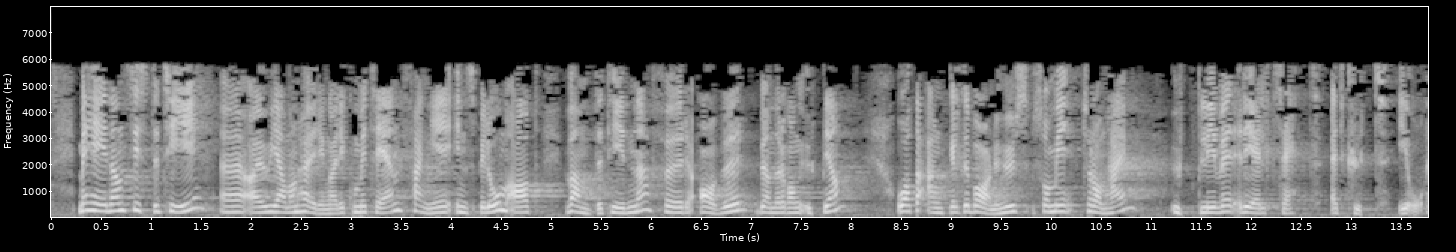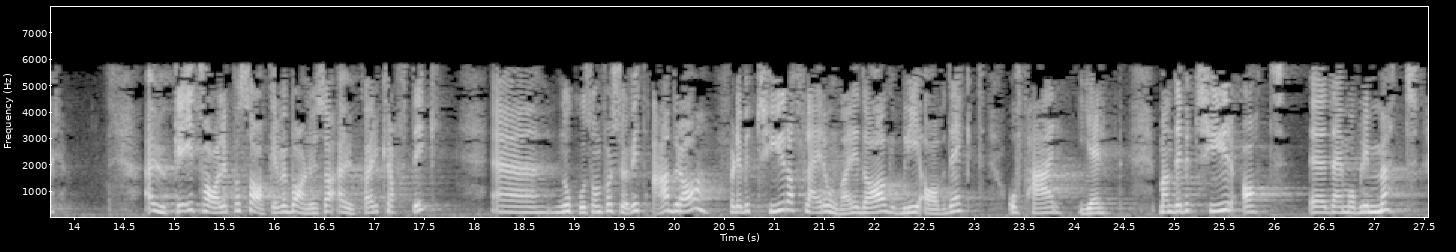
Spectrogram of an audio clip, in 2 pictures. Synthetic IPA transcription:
mɛhɛɪd̪ɛnsɪst̪ət̪ʰiːæ̰ɾjʊjɛnːɔmɦœʏɾɪŋɑɾɪkʰʊmɪt̪ʰeːənfæŋːəʔɪnspɪləɔmɑt̪ʋɛnt̪ət̪ʰiːd̪ənəfɔɾɑːʋøːɾbəjœnəɾɡɑŋ̰ːʔʊpːɪjɛnː | ʔɔɑt̪̚d̪ɛʔɛŋkəlt̪əbɑːɳəhʉːssɔmɪt̪ʰɾɔnɦæɪmʔɔpːleːʋəɾɾɛɛlt̪sɛt̪ːɛt̪kʰʉt̪ːɪʔo̰ːɾ | ʔɑʉkəɪt̪ʰɑːləɾpʰɔsɑːkəɾʋɛbɑːɳəhʉːsɑʔɑʉkɑɾkʰɾɑft̪ɪɡ | nuːkʊsɔmfɔʂoːʋɪt̪ʰæɾbɾɑːfɔɖɛbət̪ʰyːɾɑt̪flæɪɾəʊŋːɑɾɪd̪ɑːɡblɪɾʔɑːʋd̪ɛkt̪ʔɔfæːɾjɛlpmɛnd̪ɛbət̪ʰyːɾɑt̪ | d̪æɪmɔbliːmœt̪ː

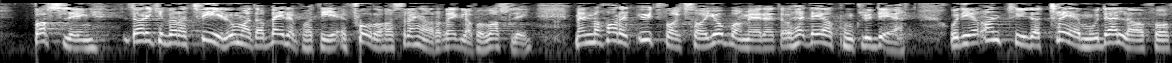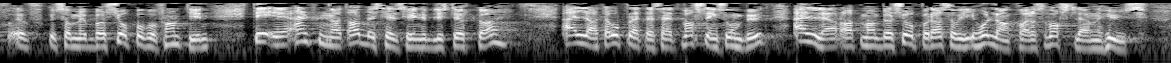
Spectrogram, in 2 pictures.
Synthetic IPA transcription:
ʋɑɾslɪŋlɑːhɑɾɪçːəʋæːɾɑt̪ʰʋiːlʊmɑt̪ɑɾbæɪd̪əɾpʰɑʈ̪ʰiːəʔæfɔɾɔhɑːst̪ɾɛŋːɑɾəɾeːɡlɑ̰ɾfɔɾʋɑʂlɪ̰ŋmɛnmɛɦɑɾɛt̪ʉːt̪ʰʋɑlɡksɔmhɑɾjɔbːɑmɛd̪ɛt̪ːəɔhæd̪æɪhæɾkʰʊŋklʉd̪eːɾt̪ɔd̪ɛhɑɾɑnt̪ʰyːd̪ɑt̪ʰːɾeːmʊd̪ɛlːəɾfɔ | sɔmːɛbøːɾʂoːpɔpɔfɾɑmt̪iːd̪n̩d̪̥ɛæɾʔɛnt̪n̩ɑt̪ɑɾbæɪst̪ʰɪlsyːnəblist̪ʏɾkɑ | ʔɛlːəɾɑt̪̚d̪ɛʊpɾɛt̪ːəsæɪɛt̪ʋɑslɪŋsɔmbʉːd̪ɛlːəɾɑ̰t̪mɑnbøːɾʂoːpɔd̪ɛsɔʋɪɦɔlːɑn̚kʰɑlːəsʋɑsləɾnəhʉːs

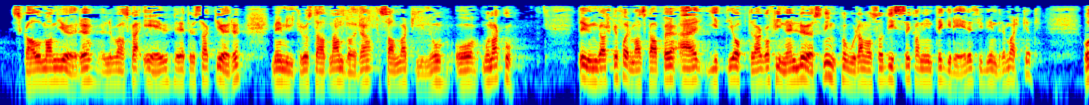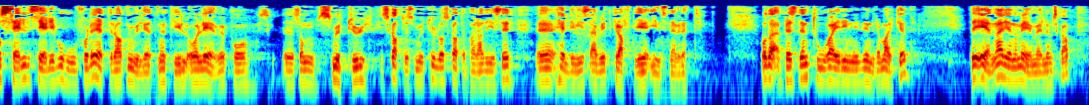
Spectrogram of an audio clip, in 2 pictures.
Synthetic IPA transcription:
skɑlmɑnjøːɾəɛlːəɾʋɑːskɑʔeːʉːɾɛt̪ːɾɛsɑk̚t̪jøːɾəmɛmiːkɾʊst̪ɑːd̪nɑnd̪oːɾɑsɑnmɑʈʰiːnʊɔmʊnɑkʊ | d̪̥ɛʉŋɡɑːʂkəfɔɾmɑnskɑːpəæɾjɪt̪ːɪɔpd̪ɾɑːɡɔfɪnːəɛnløːsnɪŋpʰɔʋʊɖɑnɔsːɔd̪ɪsːəkʰɑnɪnt̪əɡɾeːɾəsɪd̪ɛɪnd̪ɾəmɑɾkəd̪ə | ɔsɛlːseːɖɪbəɦuːʋfɔɖɛɛt̪ːəɾɑt̪mʉːlɪheːt̪ənət̪ʰɪlɔleːʋəpʰɔ | sɔmsmʉt̪ʰːʉlskɑt̪ːəsmʉt̪ʰʉlɔskɑt̪ːəpʰɑɾɑd̪iːsəɾɦɛld̪ɪʋiːsæɾblɪt̪kʰɾɑft̪ɪəʔɪnsnɛʋɾət̪ | ɔd̪ɛæ̰ɾpʰɾɛsɪd̪ɛnt̪ʰːuːæɪəɾɪnːɪd̪ɛɪnd̪ɾəmɑɾkəd̪ə | d̪̥ɛeːnəæɾjɛnːɔmeːʉːmɛd̪ɛmskɑ̰ːp

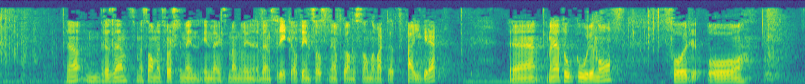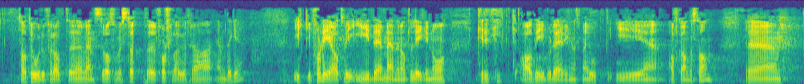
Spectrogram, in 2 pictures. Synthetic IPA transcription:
jɑːpʰɾɛsɪd̪ɛnt̪smɛsɑmɛt̪fœʂʈəɪ̰nlɛ̰ɡsɔmeːnəʋɪʋɛnst̪ɾəɪkːəɑ̰t̪ɪnsɑt̪sn̩ɪɑfɡɑːnɪst̪ɑːnhɑɾʋæʈːɛt̪fæɪlɡɾeːp | mʔɛnjæɪt̪ʰʊkuːɾənoː | fɔɾɔ | t̪ʰɑːt̪ʰɪluːɾəfɔɾɑt̪ʋɛnst̪ɾɔsːɔʋɪlst̪œt̪ːəfɔʂɭɑ̰ːɡəfɾɑɛmd̪eːɡeː | ʔɪkːəfɔɖiːɑt̪ʋɪʔɪd̪ɛmeːnəɾɑt̪̚d̪ɛlɪɡːəɳuː | kʰɾɪt̪ʰɪkʰːɑ̰ʋd̪ɪʋʉɖeːɾɪŋənəsɔmæɾjʊʈːɪɑ̰fɡɑːnɪst̪ɑn

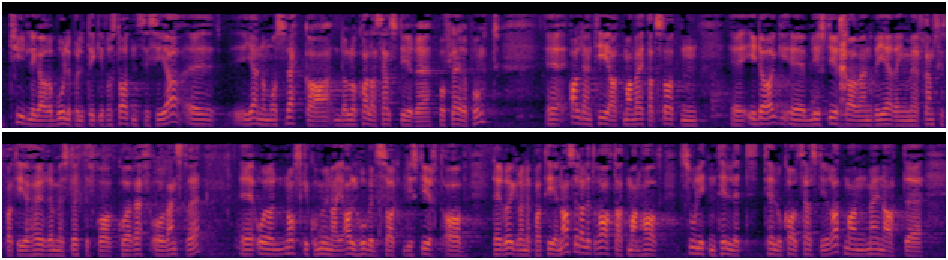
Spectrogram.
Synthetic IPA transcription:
t̪ʰyːd̪lɪɡɑʁəbuːlɪəpʰʊlɪt̪ʰɪkːɪfɔʁst̪ɑːt̪n̩sɪsiːɑ | jɛnːʊmɔsʋɛkːɑd̪ɛlʊkʰɑːlɑsɛlst̪yːʁəpʰɔflæɪɾəpʰʊŋkt̪ | ɑld̪ɛnt̪ʰiːɑt̪mɑnʋæɪt̪ɑt̪st̪ɑːt̪n̩ | ɪd̪ɑːɡblɪʁst̪yːʁt̪ɑʋɛɪnʁɛjeːɾɪŋmɛfʁɛmskɪt̪spʰɑʁʈ̪ʰiːəɦœʏʁəmɛst̪œt̪əfʁɑkʰoːæʁɛfɔ̰ʋɛnst̪ʁə | ʔɔnɔʁskəkʰʊmʉːnəɾɪɑlːhuːʋəd̪sɑːkblɪst̪yːʁt̪ʰɑʋ | d̪̥æɪʁøːɡʁœnəpʰɑʁt̪ʰiːənəsɔɛʁd̪ɛlɪt̪ʁɑːʁt̪ɑt̪mɑnɦɑʁ | sɔliːt̪n̩t̪ʰɪlːɪt̪ʰːɪlːʊkʰɑːlt̪sɛlst̪yːʁəɑt̪mɑnmæɪnəʁɑt̪

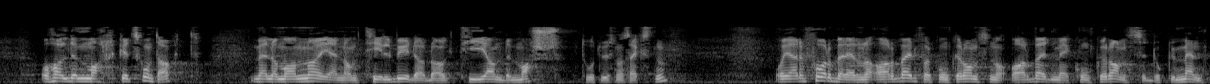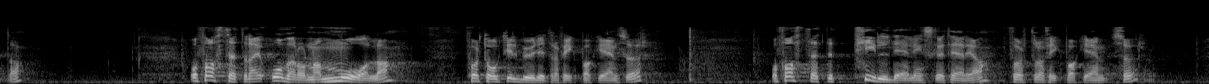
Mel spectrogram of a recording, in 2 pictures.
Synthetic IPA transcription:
ʔoːɦɑld̪əmɑɾkəd̪skʊnt̪ʰɑkt̪ | mɛlːɔmɑnɔɪjɛnːɔmt̪ʰɪlbyːd̪ɑɾɖɑːɡt̪ʰiːɑnd̪əmɑʂt̪ʰuːt̪ʰʉːsn̩oːsɛkst̪n̩ | ʔo̰jæːɾəfɔɾbəɾeːd̪ɑnə̰ʔɑɾbæɪd̪fɔɾkʰʊŋkʉɾɑnsn̩o̰ːʔɑɾbæɪd̪meːkʰʊŋkʉɾɑnsəd̪ʊkʉmɛnt̪ɑ | ofɑst̪sɛt̪ːəd̪æɪʔoːʋəɾɔːd̪nɑmoːlɑ | fɔɾt̪ʰoːɡt̪ʰɪlbʉːd̪iːt̪ʰɾɑfɪk̚ːpɑkəeɪnsøːɾ | ʔofɑst̪sɛt̪ːət̪ʰɪld̪eːlɪŋskʰɾɪt̪ʰeːɾɪɑfɔɾt̪ʰɾɑfɪkpɑkəensøːɾ

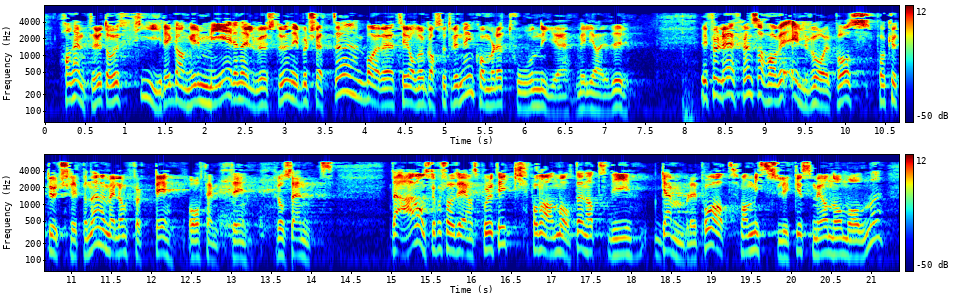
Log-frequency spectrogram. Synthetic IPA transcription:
hɑnhɛnt̪əɾʉːt̪oːʋəɾfiːɾəɡɑŋːəɾmeːɾɛnɛlʋəʉːst̪ʉːənɪbʉd̪ʂɛt̪ːəbɑːɾət̪ʰɪlɑlʋoːɡɑsʉːt̪ʋɪnːɪŋkʰɔmːəɖɛt̪ʰuːnyːəmɪlɪɑɾd̪əɾ | ɪfœlːjəɛfɛnsɔɦɑɾʋɪʔɛlʋəoːɾpʰɔɔspʰɔːkʰʉt̪ːəʉːt̪ʂɭɪpːənəɛmɛlːɔmfœʈːɪɔfɛmt̪ɪpʰɾʊsɛnt̪ | d̪ɛæɾʋɑnsklɔfɔʂʈoːɾeɑŋspʰʊlɪt̪ʰɪkːpʰɔɛnːɑnːɑnmoːt̪əɛnɑt̪d̪ɪɡæmləɾpʰɔɑt̪mɑnmɪslʏkːəsmɛɔnoːmoːlənə

